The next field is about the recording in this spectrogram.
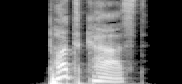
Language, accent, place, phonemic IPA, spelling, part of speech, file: German, Germany, Berlin, /ˈpɔtˌkaːst/, Podcast, noun, De-Podcast.ogg
- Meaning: podcast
